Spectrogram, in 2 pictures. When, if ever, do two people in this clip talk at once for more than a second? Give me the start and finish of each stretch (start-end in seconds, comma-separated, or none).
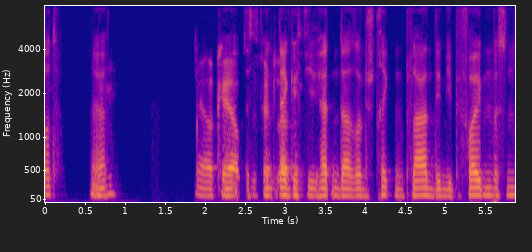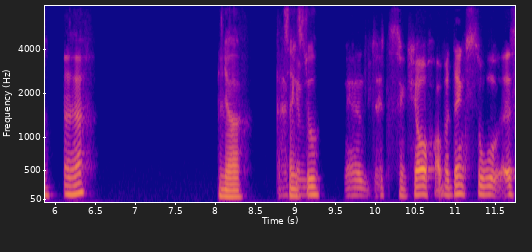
2.2-3.5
